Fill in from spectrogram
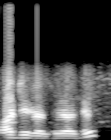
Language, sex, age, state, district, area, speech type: Nepali, male, 30-45, West Bengal, Kalimpong, rural, conversation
